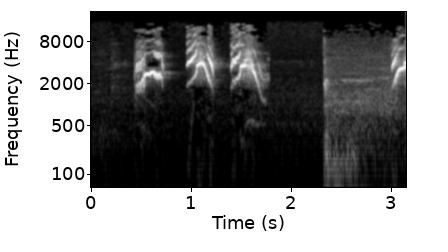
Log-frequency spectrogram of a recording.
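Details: Three bright, rising-falling whistled squawks from a female cockatiel summoning the male to mate, followed by a burst of broad rustling noise and the start of another call.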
